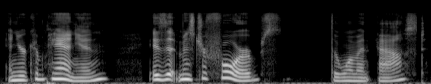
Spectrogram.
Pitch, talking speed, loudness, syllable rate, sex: 205 Hz, 125 wpm, -19 LUFS, 4.6 syllables/s, female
